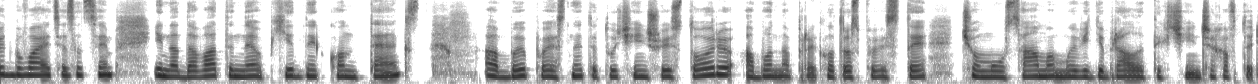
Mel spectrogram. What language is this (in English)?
Ukrainian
